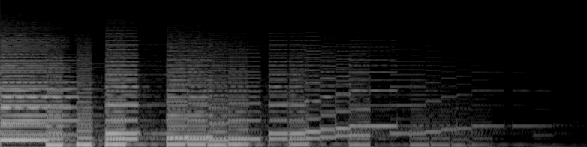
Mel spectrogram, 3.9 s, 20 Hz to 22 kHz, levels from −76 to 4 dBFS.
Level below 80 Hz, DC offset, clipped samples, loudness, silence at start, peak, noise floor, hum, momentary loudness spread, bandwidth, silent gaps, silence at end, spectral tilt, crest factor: -44 dBFS; under 0.1%; under 0.1%; -29 LUFS; 0 s; -12 dBFS; -59 dBFS; none; 19 LU; 15 kHz; none; 0.65 s; -6 dB/octave; 18 dB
